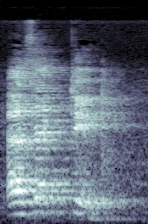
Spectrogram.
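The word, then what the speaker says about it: adjective: ध्यान दीजिएगा, noun, एडजेक्टिव, इसका उच्चारण है एडजेक्टिव, एडजेक्टिव नहीं, क्योंकि डी साइलेंट है।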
